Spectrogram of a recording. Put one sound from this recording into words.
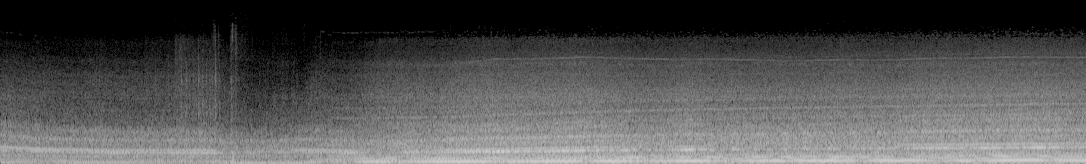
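A bus engine hums steadily and grows louder as the bus speeds up.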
